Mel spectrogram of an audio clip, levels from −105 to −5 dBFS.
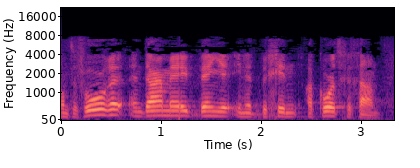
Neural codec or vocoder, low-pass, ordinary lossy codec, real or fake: none; none; none; real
